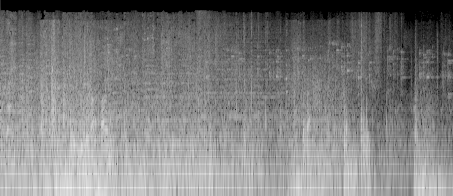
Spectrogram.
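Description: A loud explosion bursts through a brick wall with a rumbling crash.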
